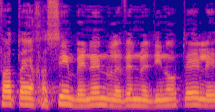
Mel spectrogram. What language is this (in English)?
Hebrew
